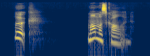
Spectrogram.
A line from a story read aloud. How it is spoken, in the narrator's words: I say, trying to keep my voice steady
